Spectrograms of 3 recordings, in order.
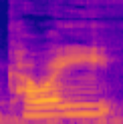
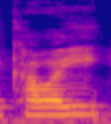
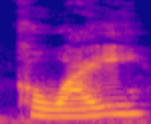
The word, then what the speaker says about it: kawaii: do a another post so I did um Kawaii because too many people don't know how to say Kawaii which means cute in Japanese most people pronounce it Kawaii which means scary FYI um oh and I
